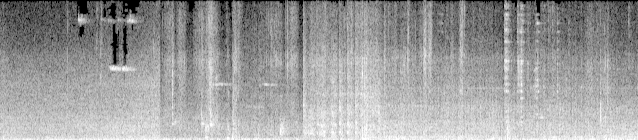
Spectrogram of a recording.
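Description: Steady low hum of a motor vehicle engine running nearby. About two to four seconds in, a few short scraping strokes of a large knife cut into an ocean sunfish's thick skin.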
